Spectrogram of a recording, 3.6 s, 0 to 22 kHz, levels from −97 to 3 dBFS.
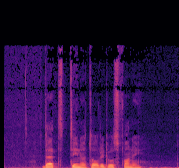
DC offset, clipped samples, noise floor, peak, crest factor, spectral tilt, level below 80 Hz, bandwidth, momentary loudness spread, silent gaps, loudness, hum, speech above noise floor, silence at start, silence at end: under 0.1%; under 0.1%; -51 dBFS; -8 dBFS; 18 dB; -7 dB/octave; -48 dBFS; 16 kHz; 15 LU; none; -26 LUFS; none; 26 dB; 0.45 s; 0 s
